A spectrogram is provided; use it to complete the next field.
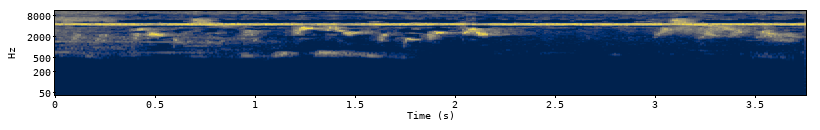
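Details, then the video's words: Red-whiskered bulbul giving a run of lively warbled notes that rise and fall, followed by a softer lower whistle and later a burst of brighter notes, all over a continuous high thin whine. "Chim chào mào hót!"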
